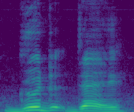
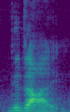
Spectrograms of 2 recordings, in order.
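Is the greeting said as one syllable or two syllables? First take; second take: two syllables; one syllable. First: It is said as two full syllables. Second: It is squeezed into one syllable. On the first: The speaker calls it wrong. "Not good day" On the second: The speaker calls it right. "It's like one word or one syllable"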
